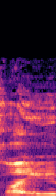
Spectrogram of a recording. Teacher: یا ساکن سے پہلے زبر ہے، تو یا لین اس کو لمبا نہیں کریں گے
